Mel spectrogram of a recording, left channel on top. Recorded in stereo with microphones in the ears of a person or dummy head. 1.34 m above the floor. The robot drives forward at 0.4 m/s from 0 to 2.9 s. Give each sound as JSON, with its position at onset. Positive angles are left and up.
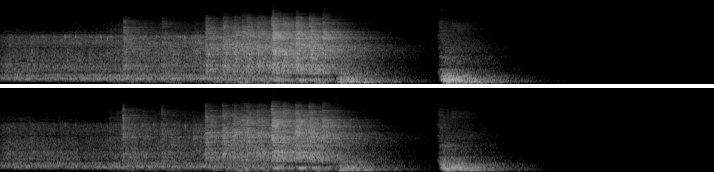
{"t": 1.1, "sound": "typing on a keyboard", "side_deg": -45, "distance_m": 0.5}
{"t": 3.4, "sound": "a thud", "side_deg": -55, "distance_m": 1.3}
